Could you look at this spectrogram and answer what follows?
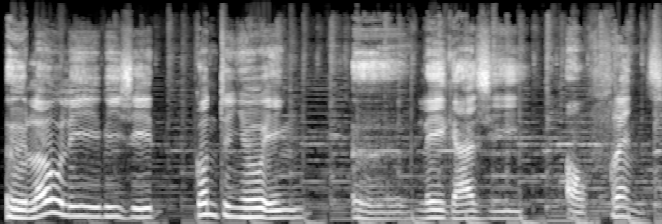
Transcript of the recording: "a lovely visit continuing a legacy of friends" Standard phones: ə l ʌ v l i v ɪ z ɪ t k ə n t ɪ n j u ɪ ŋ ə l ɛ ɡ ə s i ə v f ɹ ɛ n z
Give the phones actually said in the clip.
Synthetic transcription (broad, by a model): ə l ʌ w l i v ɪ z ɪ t k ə n t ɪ n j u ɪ ŋ ə l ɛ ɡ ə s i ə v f ɹ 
